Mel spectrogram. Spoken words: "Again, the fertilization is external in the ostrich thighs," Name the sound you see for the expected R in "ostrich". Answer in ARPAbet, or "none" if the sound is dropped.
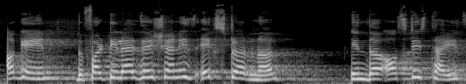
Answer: none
